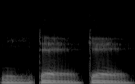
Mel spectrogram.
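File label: "niteke", concatenated syllables; Affixing experiment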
